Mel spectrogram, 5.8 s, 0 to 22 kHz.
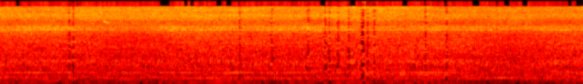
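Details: Panasonic MC-UG302 1900 W upright vacuum after its seized brushroll was freed: steady, even motor roar with smooth airflow hiss and no rubbing or catching from the brush; normal running.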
